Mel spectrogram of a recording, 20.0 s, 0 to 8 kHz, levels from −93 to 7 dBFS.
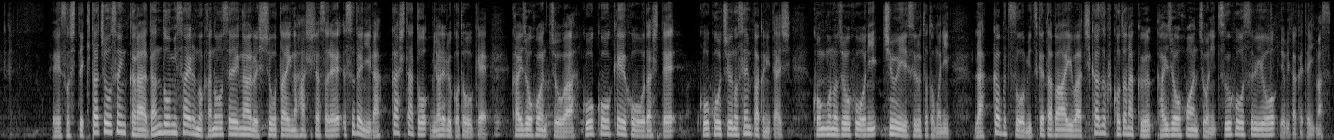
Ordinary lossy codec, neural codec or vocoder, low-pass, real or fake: none; codec, 16 kHz, 4 kbps, FreqCodec, larger model; none; fake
